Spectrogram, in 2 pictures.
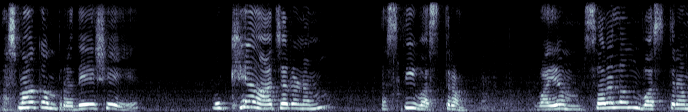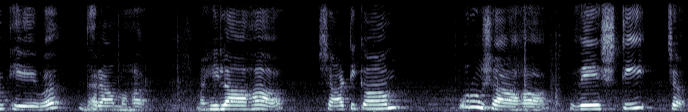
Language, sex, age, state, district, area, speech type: Sanskrit, female, 45-60, Andhra Pradesh, Nellore, urban, spontaneous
